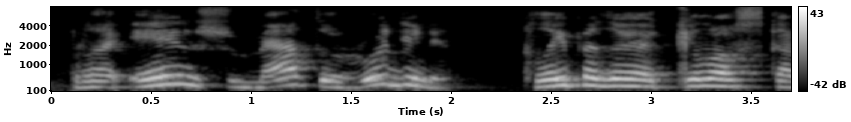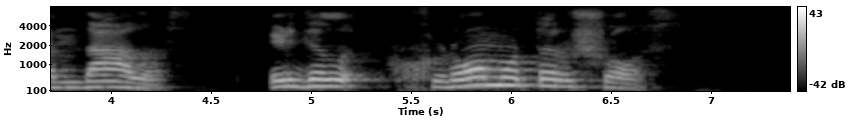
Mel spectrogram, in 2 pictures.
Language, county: Lithuanian, Vilnius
